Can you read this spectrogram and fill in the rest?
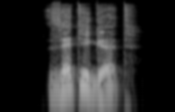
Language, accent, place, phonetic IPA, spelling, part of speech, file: German, Germany, Berlin, [ˈzɛtɪɡət], sättiget, verb, De-sättiget.ogg
- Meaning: second-person plural subjunctive I of sättigen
